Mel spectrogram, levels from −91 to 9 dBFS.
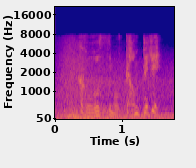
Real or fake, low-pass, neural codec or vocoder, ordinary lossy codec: real; none; none; none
